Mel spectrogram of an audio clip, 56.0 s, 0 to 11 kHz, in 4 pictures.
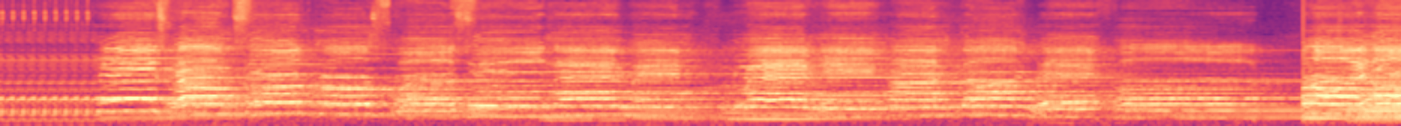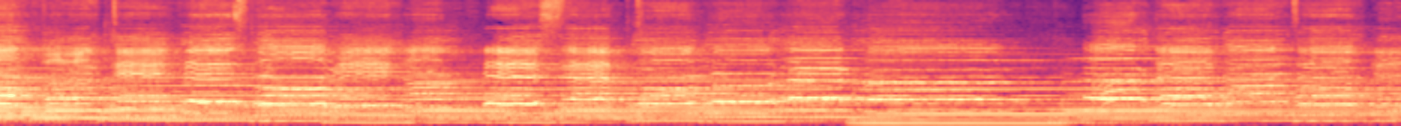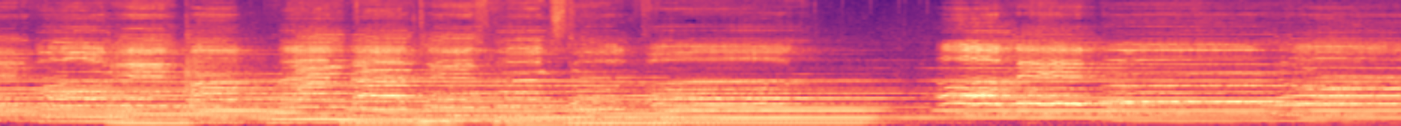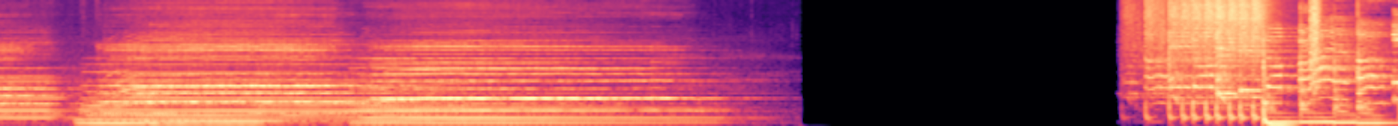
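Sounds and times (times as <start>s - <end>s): organ accompaniment: 0.0s - 50.0s
choir singing a hymn: 0.9s - 50.0s.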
